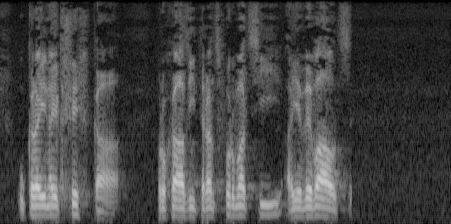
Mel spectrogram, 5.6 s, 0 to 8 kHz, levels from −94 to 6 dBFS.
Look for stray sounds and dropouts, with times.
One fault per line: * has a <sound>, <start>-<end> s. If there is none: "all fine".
all fine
